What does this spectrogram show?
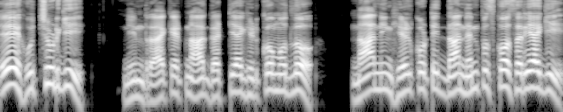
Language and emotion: Kannada, angry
